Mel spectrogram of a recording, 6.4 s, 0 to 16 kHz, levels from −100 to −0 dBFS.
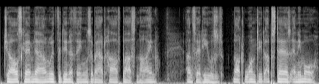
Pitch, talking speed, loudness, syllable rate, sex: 100 Hz, 190 wpm, -17 LUFS, 4.8 syllables/s, male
